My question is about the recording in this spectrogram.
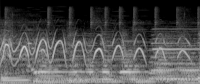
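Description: Muttley's cartoon laugh: a rapid wheezing snicker of high, rising-and-falling squeaks, about six a second, that stops just before the end.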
